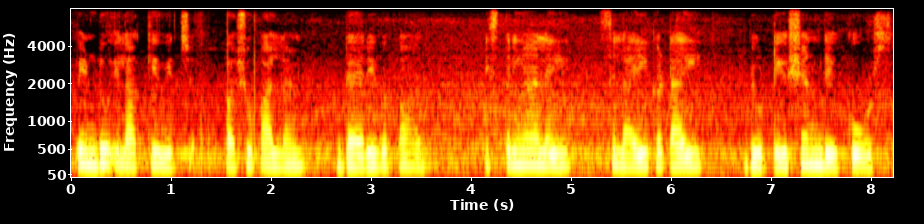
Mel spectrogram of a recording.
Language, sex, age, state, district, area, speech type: Punjabi, female, 30-45, Punjab, Sangrur, rural, spontaneous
